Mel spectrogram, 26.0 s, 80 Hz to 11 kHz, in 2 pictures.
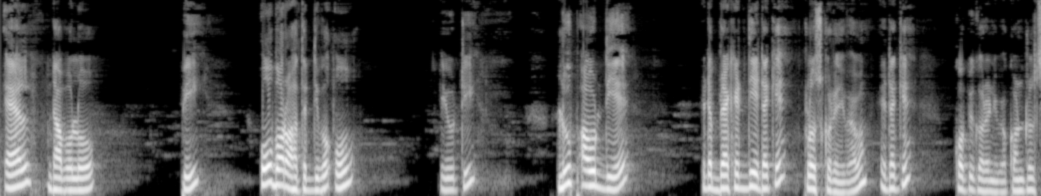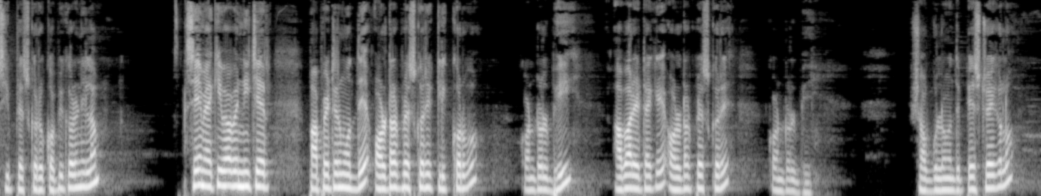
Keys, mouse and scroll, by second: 0.7-1.3 typing, 2.7-3.5 typing, 4.8-6.5 typing, 8.3-9.3 typing, 11.2-13.3 drag, 13.3 ctrl+c, 15.6 scroll down 1, 18.1 alt+Num_Lock, 18.1-18.8 scroll down 1, 18.8 alt+click, 20.6 ctrl+v, 22.2 alt+click, 24.0 ctrl+v, 24.9-25.8 scroll up 1, 25.8 click.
